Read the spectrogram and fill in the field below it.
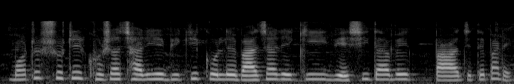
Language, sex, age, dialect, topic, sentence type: Bengali, female, 18-24, Rajbangshi, agriculture, question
